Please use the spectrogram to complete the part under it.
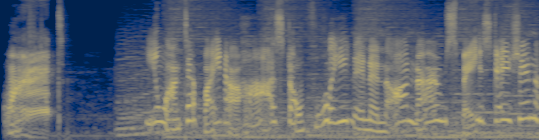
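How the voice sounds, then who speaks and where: A woman's voice: high voice, very animated, takes it slowly, creaky, bright, forceful tone, soft background music, full character voice. A woman voicing a sardonic, squawky robot bird, a prickly crew member in a comic dub. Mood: alarmed, dismissive.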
